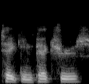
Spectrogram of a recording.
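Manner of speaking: ordinary delivery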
